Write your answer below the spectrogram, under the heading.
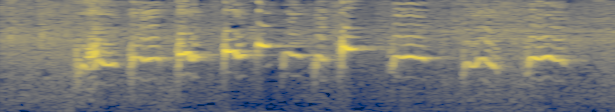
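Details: Female Cream-vented bulbul, recorded as a lure for trapping in forest: a quick run of short, sharp chirps followed by a few longer whistled, slurred notes, with a quiet background.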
